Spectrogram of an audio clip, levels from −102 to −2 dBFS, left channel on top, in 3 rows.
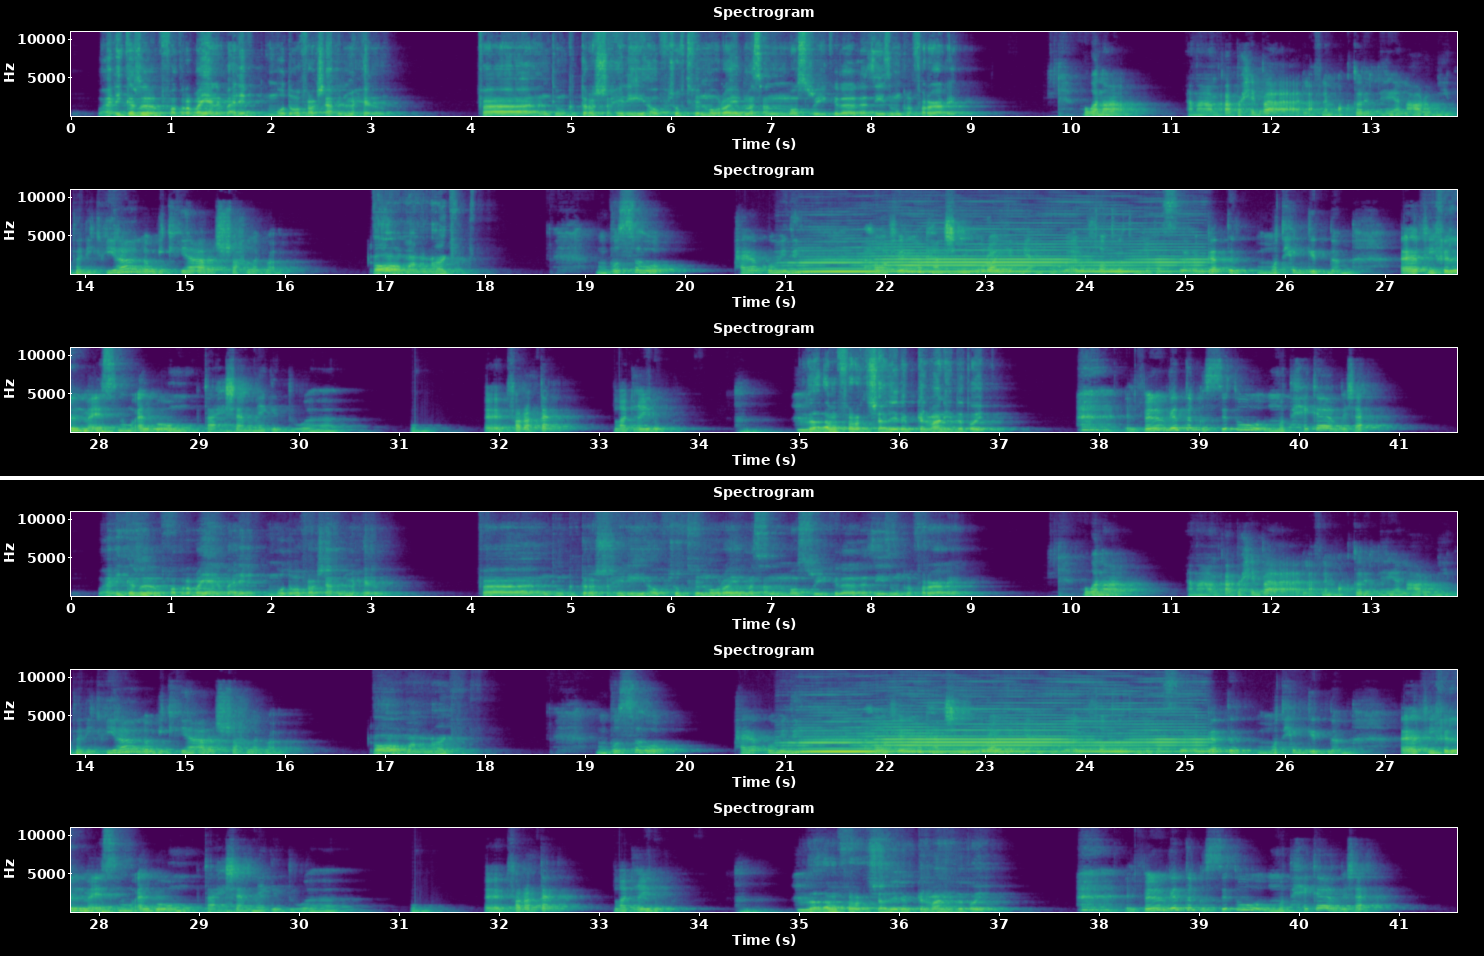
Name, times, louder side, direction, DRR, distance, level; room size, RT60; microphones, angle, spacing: voice 1, 0.3-3.2 4.1-8.9 16.9-17.6 35.0-36.9, left 2 dB, 80° left, 6 dB, 2.9 m, -27 dB
voice 2, 9.9-10.5 11.2-15.9 18.7-19.8 20.5-30.4 31.1-31.2 31.9-32.5 33.1-33.6 34.4-34.6 35.0-35.1 37.8-40.6, left 1 dB, 25° left, 7 dB, 4.0 m, -30 dB
Bowed string instrument, 20.9-25.4, right 2 dB, 5° right, 0.9 m, -22 dB
29.0 x 24.0 x 6.8 m, 0.82 s
head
